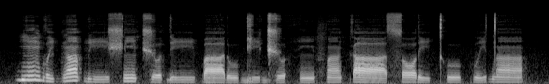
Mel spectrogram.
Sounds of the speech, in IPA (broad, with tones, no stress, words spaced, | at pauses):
ɡũ˦ɡʷi˨ɡã˦ ɓiː˨ ʃĩ˦t͡ʃʊ˨ɗiː˨paː˨ ɾu˨ɡi˨d͡ʒʊ˨ hĩ˨fã˦kaː˦˨ sɔ˦ɾi˨kʰu˦ kʷi˨˦dã˦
